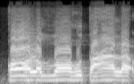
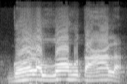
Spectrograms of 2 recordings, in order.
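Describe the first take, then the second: First: "Qala" with back k sound; standard qaf. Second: "Qala" as "gola"; voiced g opening "Qala". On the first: The standard recitation before the dialect one, "Qala" as kola. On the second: Mimicking Arabs who can't say kola, "Qala" as gola. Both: Shown as a demonstration.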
